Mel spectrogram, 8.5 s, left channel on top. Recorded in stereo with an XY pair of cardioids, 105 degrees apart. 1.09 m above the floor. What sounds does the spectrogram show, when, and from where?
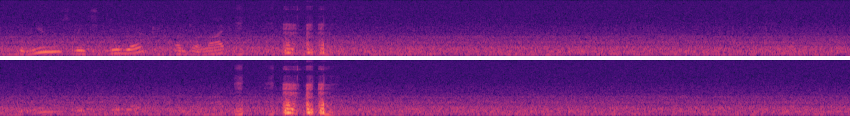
0.2 s a man speaking: 65° left
2.3 s throat clearing: 65° right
